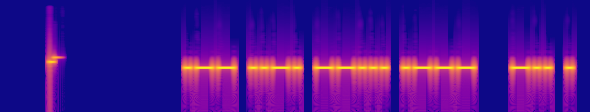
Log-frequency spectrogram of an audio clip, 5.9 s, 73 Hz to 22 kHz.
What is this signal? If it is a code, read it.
Morse code, heard as a keyed tone, about 22 wpm, 700 Hz. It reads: WF7J DE
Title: USA Callsign DE Callsign - 4 Characters - 22wpm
